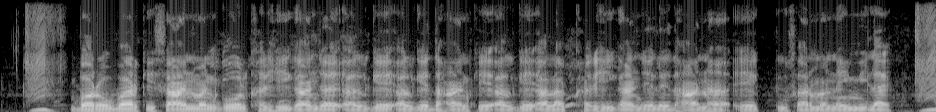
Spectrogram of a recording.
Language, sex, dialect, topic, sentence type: Chhattisgarhi, male, Central, agriculture, statement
